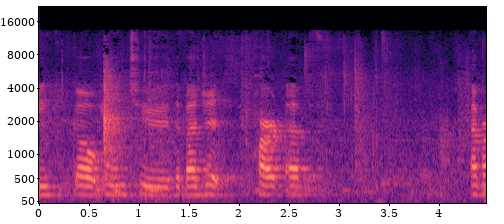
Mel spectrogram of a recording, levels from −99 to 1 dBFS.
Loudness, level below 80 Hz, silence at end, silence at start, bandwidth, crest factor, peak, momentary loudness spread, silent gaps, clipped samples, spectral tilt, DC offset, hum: -28 LUFS; -62 dBFS; 0 s; 0 s; 13.5 kHz; 20 dB; -10 dBFS; 20 LU; none; under 0.1%; -4 dB/octave; under 0.1%; none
